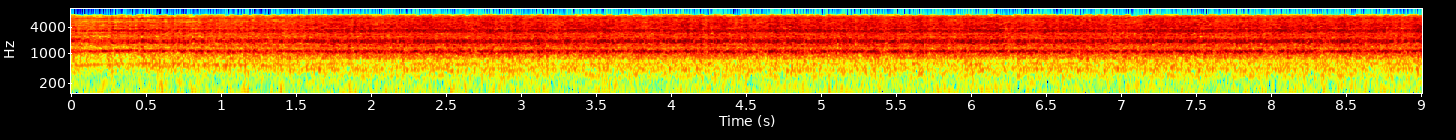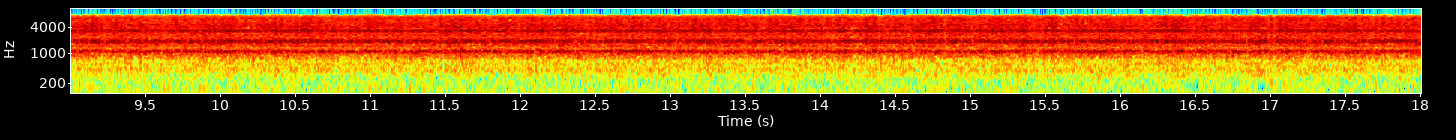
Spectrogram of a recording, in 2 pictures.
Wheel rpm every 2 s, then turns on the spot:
140, 160, 160, 160, 160, 160, 160, 160, 160.
none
